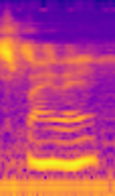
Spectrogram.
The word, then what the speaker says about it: Spyro: Yes, I said it right, Spyro.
